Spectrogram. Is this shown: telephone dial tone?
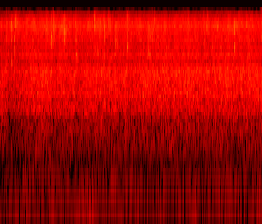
no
